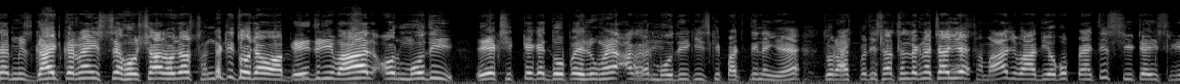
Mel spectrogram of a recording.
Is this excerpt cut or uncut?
cut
